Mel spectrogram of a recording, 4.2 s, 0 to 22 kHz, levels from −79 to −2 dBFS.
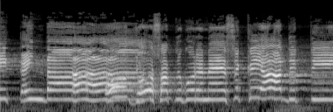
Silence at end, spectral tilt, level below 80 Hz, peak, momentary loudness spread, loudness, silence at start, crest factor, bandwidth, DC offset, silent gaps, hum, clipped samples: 0 s; 0 dB/octave; -56 dBFS; 0 dBFS; 7 LU; -14 LUFS; 0 s; 16 dB; 15 kHz; under 0.1%; none; none; under 0.1%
